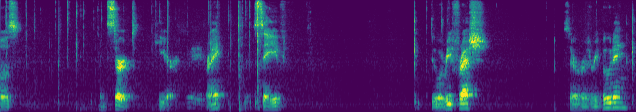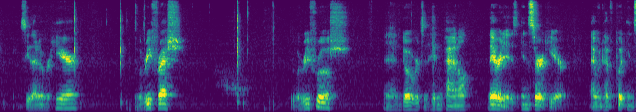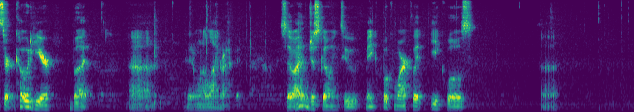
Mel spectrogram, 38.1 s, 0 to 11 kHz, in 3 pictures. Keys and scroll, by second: 0.0-5.5 typing, 0.9 shift+Left, 4.2 Escape, 8.8 super+r, 15.4 super+r, 18.0 super+r, 29.1 Right, 30.5 Right, 31.5 i, 31.9 BackSpace, 33.1 BackSpace, 36.5-38.1 typing.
